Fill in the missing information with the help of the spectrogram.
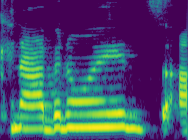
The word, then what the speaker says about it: cannabinoids: Is THC like the important factor in when you guys are like synthesizing and doing these tests on, I can't even know if I pronounced it, cannabinoids? – Cannabinoids, you're killing it.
